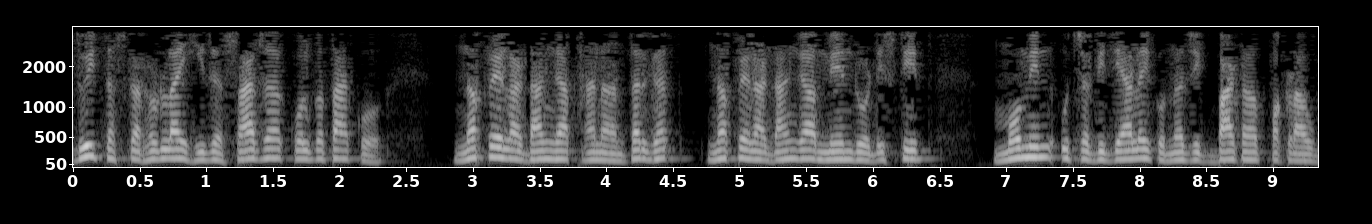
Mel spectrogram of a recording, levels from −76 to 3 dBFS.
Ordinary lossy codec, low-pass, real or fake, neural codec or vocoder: none; 3.6 kHz; real; none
